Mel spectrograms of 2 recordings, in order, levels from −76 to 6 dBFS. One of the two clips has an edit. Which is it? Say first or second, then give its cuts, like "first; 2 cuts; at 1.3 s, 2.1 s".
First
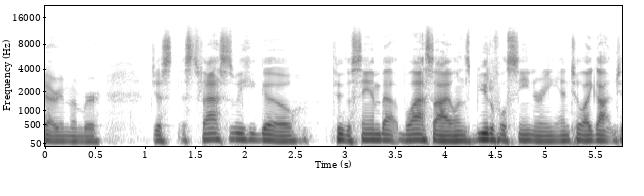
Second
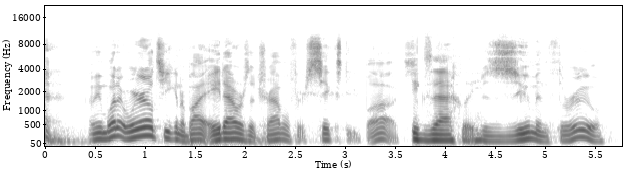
first; 1 cut; at 4.3 s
